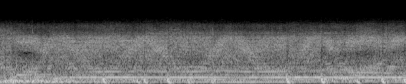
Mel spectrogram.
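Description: Live rock band jam from a soundboard recording: an electric guitar holds one long sustained note from about half a second in, over a dense, droning, noisy band wash with drum hits.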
